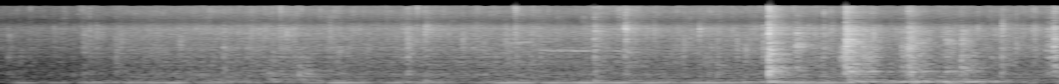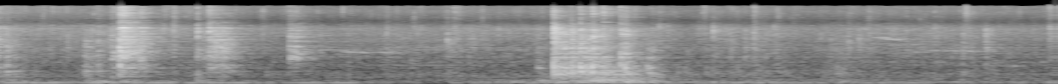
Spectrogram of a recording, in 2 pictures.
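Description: Minced meat and onion frying in a pan on a gas stove, a steady low sizzle. Sharp knocks and clatters of kitchen utensils come around four and six seconds in, and a longer, louder clatter comes near eight seconds.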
